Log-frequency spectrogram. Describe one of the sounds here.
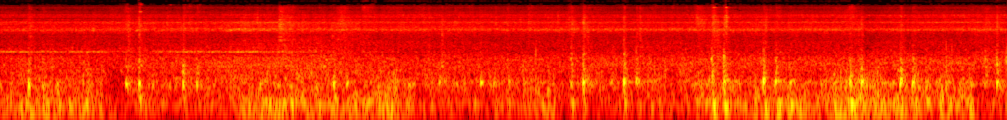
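A small train rumbles and clatters steadily along the track.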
